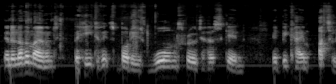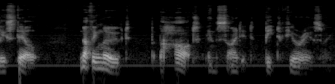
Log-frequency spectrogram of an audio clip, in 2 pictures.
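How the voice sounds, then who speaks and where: A man reading a children's novel aloud, measured and expressive, slowing down for emphasis. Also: mid-range voice, a little hiss or hum, rough recording. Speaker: audiobook narrator. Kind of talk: scripted narration of a children's novel.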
